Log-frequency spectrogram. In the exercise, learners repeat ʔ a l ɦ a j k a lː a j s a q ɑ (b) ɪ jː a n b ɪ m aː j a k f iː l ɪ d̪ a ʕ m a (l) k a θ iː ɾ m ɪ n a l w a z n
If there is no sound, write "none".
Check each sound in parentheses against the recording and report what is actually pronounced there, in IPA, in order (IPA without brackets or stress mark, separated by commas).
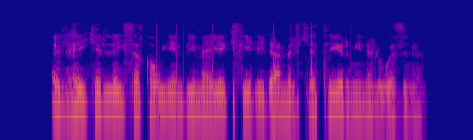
w, l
